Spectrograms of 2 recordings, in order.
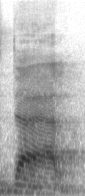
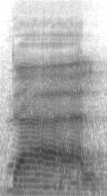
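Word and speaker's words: دال: This is Dal. I want you to pronounce it with that extension. Dal.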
